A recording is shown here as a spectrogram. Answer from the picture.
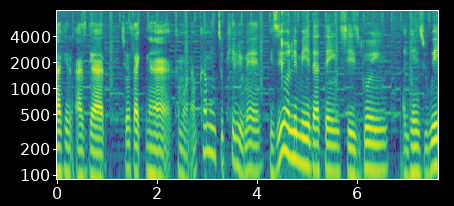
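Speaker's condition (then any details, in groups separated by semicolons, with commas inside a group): No condition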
